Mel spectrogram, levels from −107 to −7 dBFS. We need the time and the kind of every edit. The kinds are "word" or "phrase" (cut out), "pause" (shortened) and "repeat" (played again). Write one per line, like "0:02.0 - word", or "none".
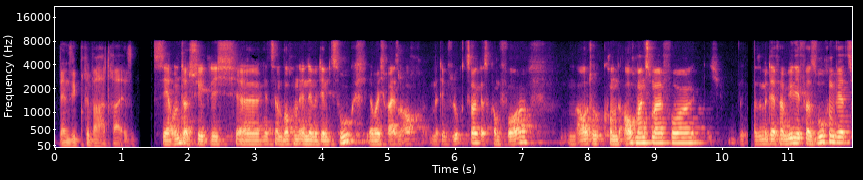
0:05.1 - word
